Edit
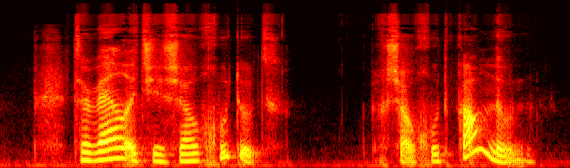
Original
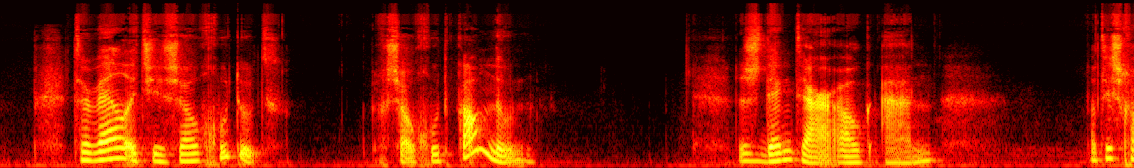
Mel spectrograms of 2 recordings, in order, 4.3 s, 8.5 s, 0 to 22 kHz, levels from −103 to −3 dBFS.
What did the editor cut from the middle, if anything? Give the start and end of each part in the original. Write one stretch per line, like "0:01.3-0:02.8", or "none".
none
